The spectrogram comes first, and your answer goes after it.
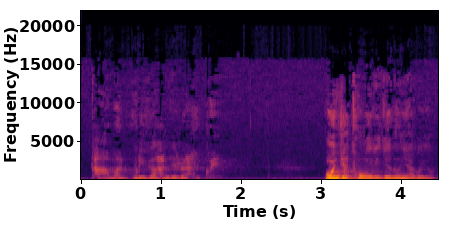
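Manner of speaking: ordinary talk, nothing marked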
